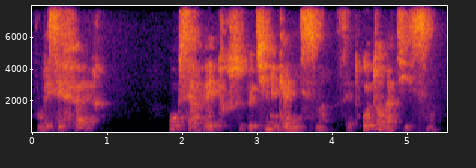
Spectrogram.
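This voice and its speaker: A woman, a yoga teacher giving calm, unhurried and soothing guided relaxation instructions. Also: medium pitch. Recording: very echoey room, distant microphone.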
